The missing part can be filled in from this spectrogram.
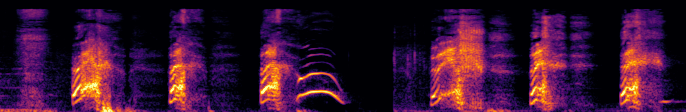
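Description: Several sharp explosive bursts, each with a quick in-breath before it, and a brief tonal squeak partway through: a run of sneezes.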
